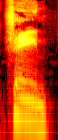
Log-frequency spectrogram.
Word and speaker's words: Schoen: What did I say? – Schoen. – How do you pronounce it? – Shane. Joe Schoen.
